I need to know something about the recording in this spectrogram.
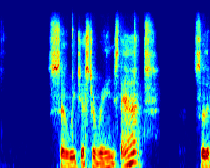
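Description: An elderly man talks calmly into a microphone, close by.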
